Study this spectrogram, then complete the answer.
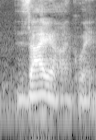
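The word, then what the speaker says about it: Xyon Quinn: Zion Quinn? – Zion Quinn. That's how you pronounce that? – Yeah.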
